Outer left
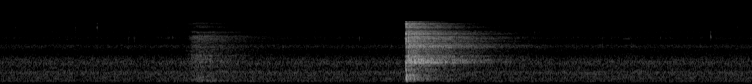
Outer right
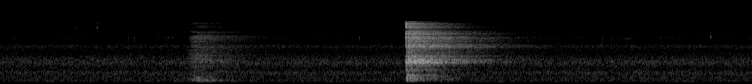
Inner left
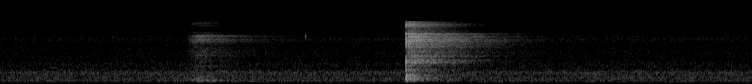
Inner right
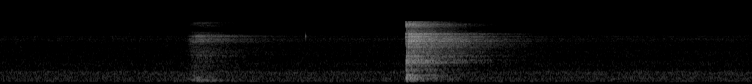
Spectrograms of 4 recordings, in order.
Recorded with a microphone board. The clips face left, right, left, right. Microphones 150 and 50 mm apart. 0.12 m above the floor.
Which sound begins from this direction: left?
Breaking glass, at 4.0 s.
